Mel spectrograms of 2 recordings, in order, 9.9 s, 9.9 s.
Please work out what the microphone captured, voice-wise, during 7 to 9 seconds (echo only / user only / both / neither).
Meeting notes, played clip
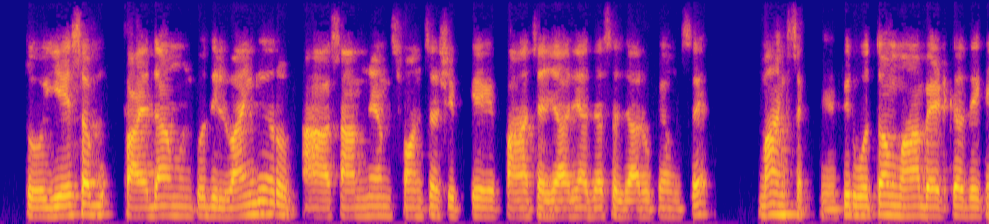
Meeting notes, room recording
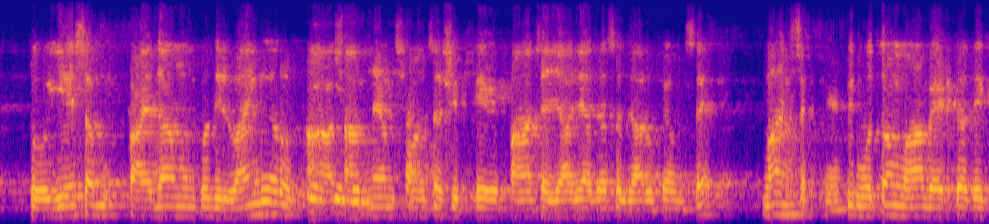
echo only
